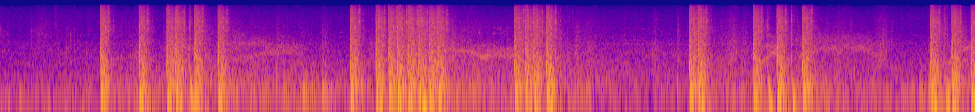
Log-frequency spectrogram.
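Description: A pistol fires in rapid bursts of shots.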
